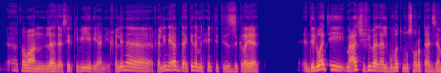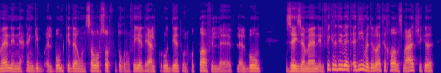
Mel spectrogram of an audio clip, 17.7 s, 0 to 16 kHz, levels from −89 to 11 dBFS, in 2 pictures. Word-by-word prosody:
آآ، 165 -1 -13
طبعًا 145 -4 +2
لها 120 +2 0
تأثير 130 +1 -2
كبير 130 +1 -3
يعني 110 0 -6
خلّينا 145 -2 0
خلّيني 175 +7 +1
أبدأ 175 -7 +1
كده 170 +5 0
من 145 -5 -4
حتّة 150 -6 -7
الذكريات، 115 -1 0 0.8
دلوقتي 175 +4 +4
ما 155 - +2
عادش 195 -3 +3
في 180 +5 0
بقى 175 -1 +5
الألبومات 150 +1 -2
المصوّرة 135 0 -1
بتاعة 120 -3 -2
زمان، 125 +4 0
إن 120 -1 -3
إحنا 130 +3 -7
نجيب 120 0 -6
ألبوم 120 +3 -3
كده 130 -1 -2
ونصوّر 125 +2 -1
صورة 135 0 -1
فوتوغرافية 130 0 -4
اللي 125 - -7
هي - - +2
على 120 - +2
الكروت 125 +1 -5
ديَّة 130 +1 0
ونحطّها 140 -1 -1
في 130 - -9
ال 115 +1 -8
في - - -34
الألبوم 125 +4 0 0.5
زي 130 0 +5
زمان، 120 +1 +2
الفكرة 210 0 0
دي 215 0 +3
بقِت 205 -2 +5
قديمة 185 -1 +3
دلوقتي 150 +2 +1
خالص 165 -5 0
ما 135 - 0
عادش 165 0 +1
كده 140 -1 -1
135 Hz, 175 wpm, -25 LUFS, 120-155 Hz, 0.8 s, بقى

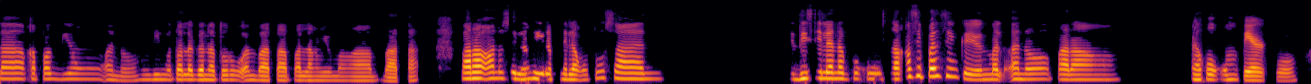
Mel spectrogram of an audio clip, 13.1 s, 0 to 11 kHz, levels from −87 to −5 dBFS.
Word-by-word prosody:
na 220 0 0
kapag 215 0 -4
yung 210 -2 -8
ano, 165 -4 -9
hindi 190 +2 -7
mo 195 - -6
talaga 190 -1 +1
naturuan 185 -1 -1
bata 165 -1 0
palang 165 -1 -4
yung 160 - -9
mga 155 -1 -7 0.2
bata, 145 -1 -4 0.4
parang 230 0 +7
ano 240 +1 +2
sila, 225 -3 +1
ang 230 - +2
hirap 210 -2 +1
nilang 195 -2 +1
utusan. 225 -1 0 1.3
Hindi 210 +3 +3
sila 240 -2 +4
nagkukusa 215 -1 -1
kasi 305 +5 +2
pansin 315 -1 +5
ko 225 - -2
yun 190 -2 +1
mal 195 -1 +1
ano 210 0 -1
parang 195 -1 -1 0.8
nako-compare 185 -4 +1
ko 150 +1 -8
200 Hz, 145 wpm, -25 LUFS, 185-220 Hz, 1.3 s, parang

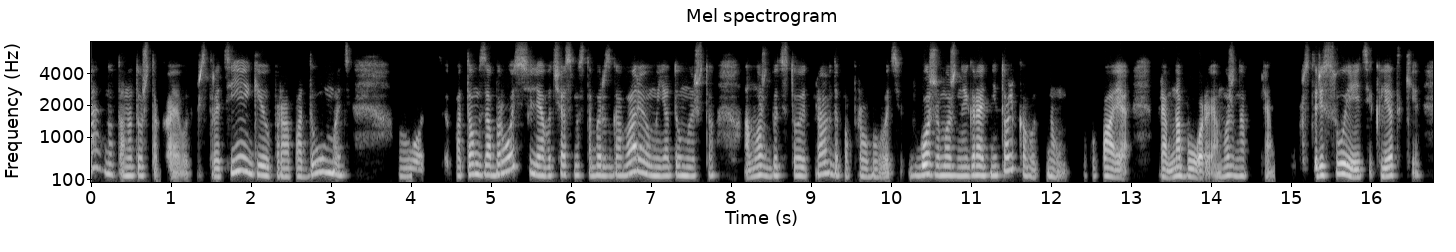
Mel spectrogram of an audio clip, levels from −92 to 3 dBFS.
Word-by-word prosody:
но 225 -3 -2
то 210 - -6
она 190 0 +1
тоже 190 0 -2
такая - - -2
вот - - -7
про - - 0
стратегию, 210 - 0
про 170 -2 -2
подумать. 200 +4 -1 0.6
Вот, 175 -3 -4 0.4
потом 210 +4 +1
забросили, 235 - +1
а 190 - +3
вот 185 - -3
щас 200 0 -1
мы 200 - -3
с 195 - -10
тобой 190 +2 0
разговариваем, 195 +3 +1
и 185 - +1
я 190 - 0
думаю, 190 -1 0
что, 195 0 -6 0.4
а, - - 0
может 190 +1 0
быть, 190 +1 -3
стоит 185 -1 -2
правда 215 -1 0
попробовать? 175 +4 -5
В - - -10
"Го" 210 +3 +7
же 200 -2 0
можно 195 -1 +3
играть 195 0 +4
не 195 - 0
только, 290 -7 0
вот, 165 -4 -6
ну, 170 -3 -5 0.2
покупая 180 -4 +2 0.3
прям 165 -3 +2
наборы, 170 -4 +3
а - - -2
можно 185 -1 -2 0.2
прям - - -5 0.3
просто 460 - -3
рисуя 195 +2 +5
эти 160 0 -8
клетки, 195 +4 -1
195 Hz, 175 wpm, -23 LUFS, 180-210 Hz, 0.6 s, Го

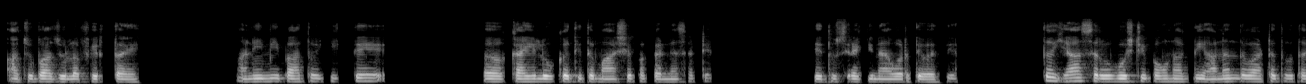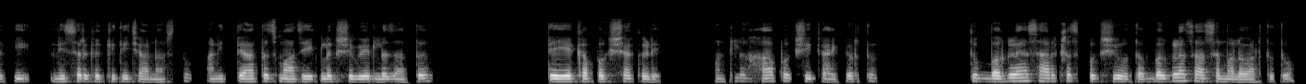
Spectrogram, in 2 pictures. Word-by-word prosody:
आजूबाजूला 130 -1 +1
फिरताय. 125 -2 -1 1.1
आणि 135 +2 +1
मी 145 +1 -1
पाहतोय, 140 +1 -1
की 145 - -8 0.2
ते, 150 0 +2 1.2
अ, 135 -1 +3
काही 135 0 +2
लोकं 135 0 +5
तिथं 135 0 -1
मासे 125 +2 -2
पकडण्यासाठी 130 +1 -6 1.1
ते 130 - +4
दुसऱ्या 135 -1 -2
किनारावरती 125 -1 -1
होते. 120 +4 -2 0.9
तर 175 - +5
ह्या 150 +2 0
सर्व 150 -3 +3
गोष्टी 140 +1 +2
पाहून 135 0 -1
अगदी 135 +1 -1
आनंद 140 +3 -1
वाटत 140 0 0
होता, 135 0 -3
की 135 0 -3 0.3
निसर्ग 135 +1 +1
किती 135 0 -2
छान 125 -2 -3
असतो. 130 +5 -11 0.2
आणि 130 +1 -4
त्यातच 135 +2 +2
माझं 130 -1 +1
एक 125 0 +1
लक्ष 130 0 0
वेधलं 130 0 +4
जातं 125 +3 -1 1.2
ते 140 - +11
एका 135 0 +3
पक्षाकडे 135 -1 0 0.6
म्हटलं, 145 +3 -10
हा 145 +1 -2
पक्षी 145 -2 -1
काय 125 - -3
करतो? - - -5 1.0
तो 150 - +1
बगळ्यासारखाच 150 +1 +3
पक्षी 140 0 -1
होता, 130 -1 +2
बगळ्याचा 155 +2 +3
असं 140 -1 -2
मला 125 -1 0
वाटतं 120 0 -4
तो. - - -4
135 Hz, 125 wpm, -21 LUFS, 130-140 Hz, 1.2 s, ते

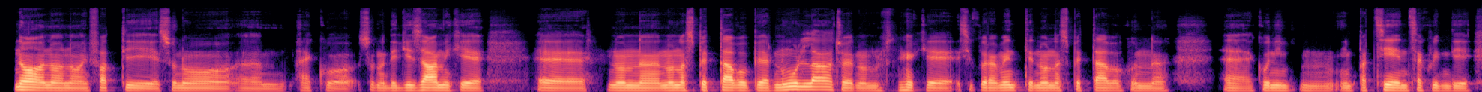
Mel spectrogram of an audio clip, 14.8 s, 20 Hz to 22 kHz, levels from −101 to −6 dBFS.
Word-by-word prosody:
No, 120 -3 +8
no, 110 -1 +2
no, 100 -1 -1
infatti 105 -2 -3
sono, 100 -2 -2
ehm, 90 -1 -9
ecco, - - -8
sono 105 -3 -7
degli 105 +2 -4
esami 115 0 +5
che, 105 -2 -1 0.5
ehm, 95 -2 0 0.2
non 110 -1 +2
non 105 +1 +2
aspettavo 110 0 +2
per 110 0 0
nulla, 130 +1 +5
cioè 110 -2 -1
non 100 0 -4
è 115 -1 -1
che 105 -4 -1
sicuramente 110 +1 -1
non 105 0 +1
aspettavo 100 0 -2
con, 95 -2 -5 0.5
ehm, 95 -2 -5
con 110 -1 -1
im, 105 -1 -1
mhmm, 100 -3 -8
impazienza. 105 +1 +1
Quindi, 100 -2 -3
105 Hz, 125 wpm, -23 LUFS, 100-110 Hz, 0.5 s, No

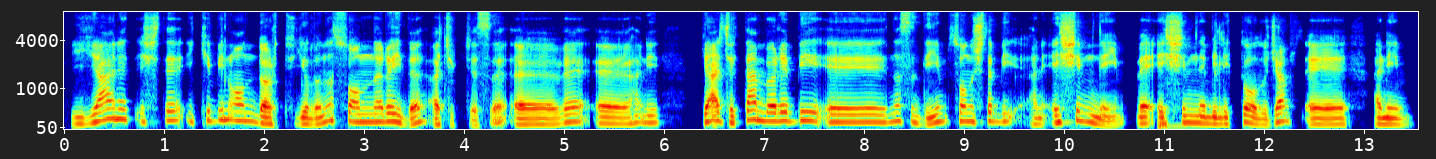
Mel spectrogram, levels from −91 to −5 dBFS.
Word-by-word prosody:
Yani, 165 - 0
işte, 180 +5 -5
2014 165 - -1
yılının 115 +6 0
sonlarıydı 145 - +1
açıkçası, - - -4
eee, 105 0 +3
ve, 150 +3 -1
eee, 115 -2 +3
hani, 135 0 -5 0.4
gerçekten 175 +8 +3
böyle 165 -1 +3
bir, 175 -2 -1
eee, 140 0 +1
nasıl 155 -6 -6
diyeyim? 130 +8 -1
Sonuçta 160 -1 -2
bir, 155 - -5
eee, - - -21
hani, 110 0 -7
eşimleyim 135 - 0
ve 120 0 +4
eşimle 120 +2 0
birlikte 115 +3 +1
olacağım. 125 +9 +1 0.2
Eee, 105 0 +3 0.3
hani, 110 -2 +1
140 Hz, 120 wpm, -23 LUFS, 115-160 Hz, 0.4 s, ve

